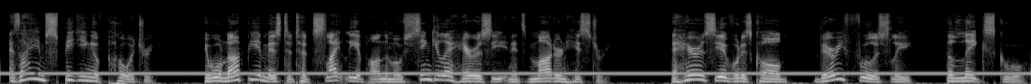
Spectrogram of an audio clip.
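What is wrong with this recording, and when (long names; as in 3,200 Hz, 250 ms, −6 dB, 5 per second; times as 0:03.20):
whistle 510 Hz −28 dBFS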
